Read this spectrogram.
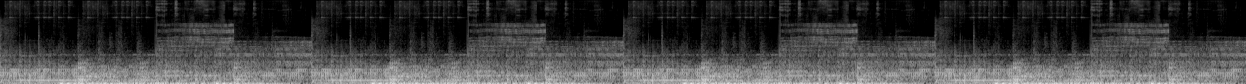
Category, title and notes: Instrument samples > Percussion
This 154bpm Drum Loop is good for composing Industrial/Electronic/Ambient songs or using as soundtrack to a sci-fi/suspense/horror indie game or short film.
Loop, Industrial, Soundtrack, Dark, Packs, Samples, Loopable, Drum, Underground, Ambient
